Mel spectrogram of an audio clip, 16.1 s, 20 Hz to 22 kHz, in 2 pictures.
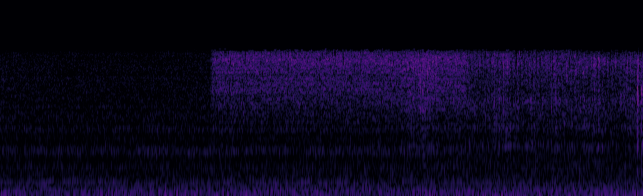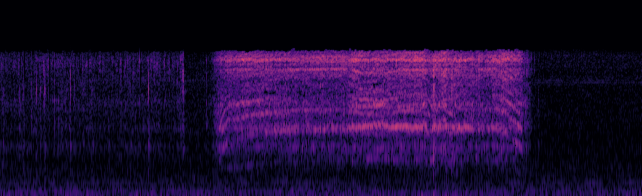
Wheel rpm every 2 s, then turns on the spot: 0, 0, 10, 20, 10, 100, 200, 50.
4-10 14-16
